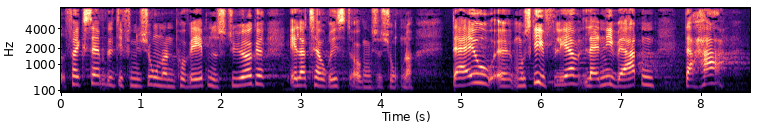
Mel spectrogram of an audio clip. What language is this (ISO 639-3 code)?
dan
